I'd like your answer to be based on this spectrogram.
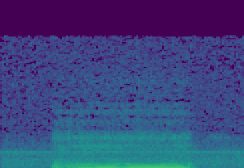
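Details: Sleeping dog, a single drawn-out snore with a steady humming tone; snoring.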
